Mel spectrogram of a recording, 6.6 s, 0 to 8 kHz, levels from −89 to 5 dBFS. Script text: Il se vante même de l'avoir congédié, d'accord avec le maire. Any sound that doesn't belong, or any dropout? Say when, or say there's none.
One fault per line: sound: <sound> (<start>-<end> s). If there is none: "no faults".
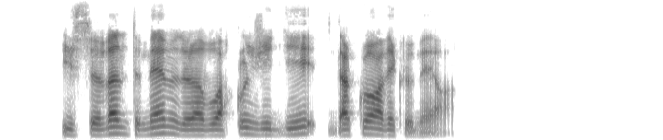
no faults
